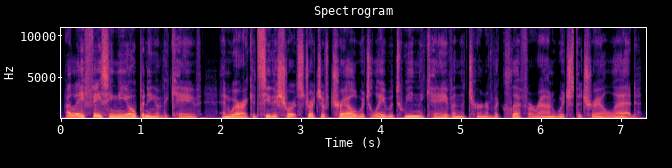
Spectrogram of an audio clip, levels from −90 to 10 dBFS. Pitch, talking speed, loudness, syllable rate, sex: 115 Hz, 280 wpm, -18 LUFS, 5.8 syllables/s, male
